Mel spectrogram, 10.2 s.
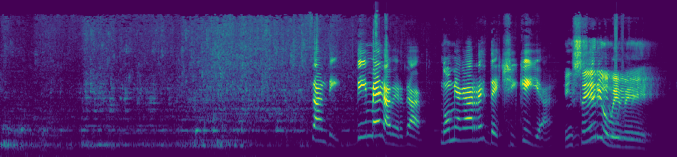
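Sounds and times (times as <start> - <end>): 
toilet flushing: 0.0 - 6.7
speech: 4.8 - 10.1.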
